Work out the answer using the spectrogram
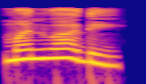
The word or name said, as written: ಮಾನವತೆ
